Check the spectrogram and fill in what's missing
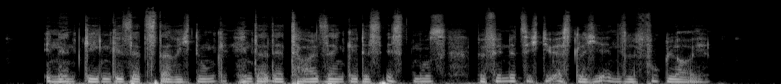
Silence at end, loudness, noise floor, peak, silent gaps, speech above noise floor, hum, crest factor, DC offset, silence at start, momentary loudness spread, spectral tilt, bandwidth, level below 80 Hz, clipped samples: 0.6 s; -27 LUFS; -66 dBFS; -8 dBFS; none; 40 dB; none; 18 dB; under 0.1%; 0.45 s; 7 LU; -4 dB/octave; 15 kHz; -34 dBFS; under 0.1%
